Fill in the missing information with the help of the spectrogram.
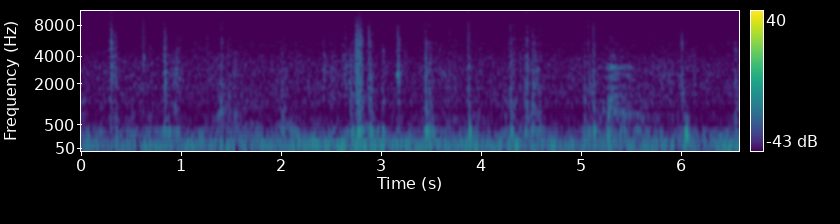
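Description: Scattered light taps and clicks, irregular and a few per second, over a low steady rumble.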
